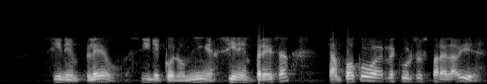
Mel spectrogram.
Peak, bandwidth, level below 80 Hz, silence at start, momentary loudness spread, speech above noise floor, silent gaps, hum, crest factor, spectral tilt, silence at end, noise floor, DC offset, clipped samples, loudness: -6 dBFS; 6 kHz; -68 dBFS; 0.55 s; 7 LU; 42 dB; none; none; 16 dB; -7.5 dB/octave; 0.05 s; -63 dBFS; under 0.1%; under 0.1%; -21 LUFS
